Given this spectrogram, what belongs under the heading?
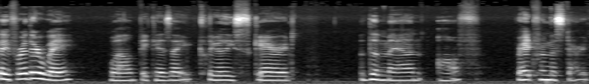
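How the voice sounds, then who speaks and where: At a fairly slow pace, a woman speaks with long, frequent pauses. Her medium-pitched voice is somewhat breathy, with a dark, mellow tone. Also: fairly even intonation. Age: 20s. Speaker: podcast host. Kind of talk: personal monologue.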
